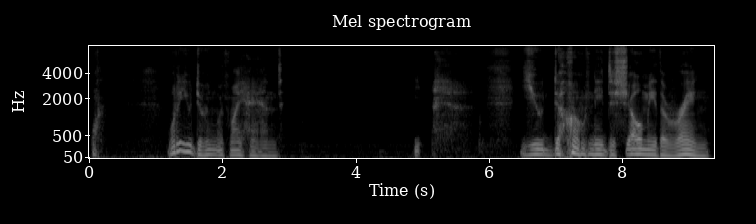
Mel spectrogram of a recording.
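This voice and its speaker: Casting: a man as a stern but tender mafia boss husband, very deep voice, dry close mic. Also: animated, drawn-out words, long pauses, dry recording, full character voice. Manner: low, firm, soft-spoken pleading. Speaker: voice actor. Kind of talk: ASMR roleplay.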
